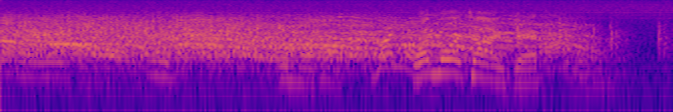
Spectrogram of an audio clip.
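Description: A large audience cheers and screams loudly, then quickly dies down.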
